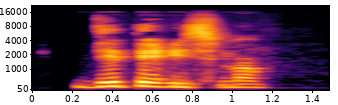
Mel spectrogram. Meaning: plural of dépérissement
- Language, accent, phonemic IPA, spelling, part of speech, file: French, Canada, /de.pe.ʁis.mɑ̃/, dépérissements, noun, LL-Q150 (fra)-dépérissements.wav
